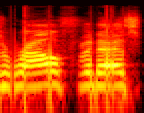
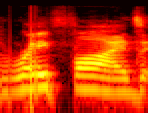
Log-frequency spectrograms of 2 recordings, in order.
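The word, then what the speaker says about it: Ralph Fiennes: in the road FES I listen it says Ralph Fess but it's Ray fines it's a weird dang name to pronounced but that is how you say his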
